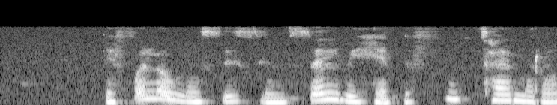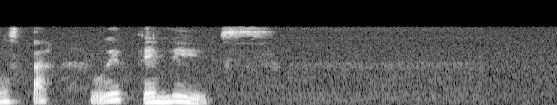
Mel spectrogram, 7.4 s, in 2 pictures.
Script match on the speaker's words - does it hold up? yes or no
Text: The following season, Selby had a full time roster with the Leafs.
yes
